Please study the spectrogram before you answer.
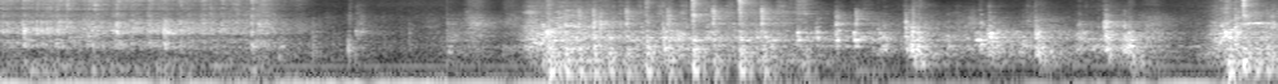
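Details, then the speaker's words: Citation two-stroke snowmobile, primed twice: cranks, catches and keeps running with a choppy, revving crackle; starts and holds running. "give it like two primes this time instead of a billion and see if it'll just start off"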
